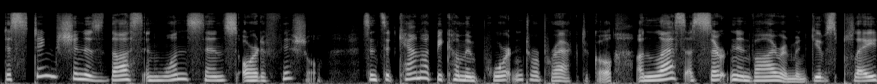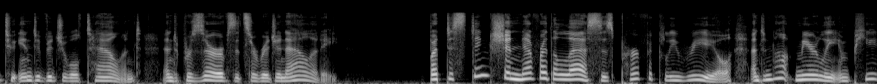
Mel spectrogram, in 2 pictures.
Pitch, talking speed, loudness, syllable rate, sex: 200 Hz, 125 wpm, -20 LUFS, 5.1 syllables/s, female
